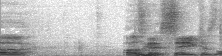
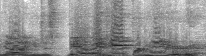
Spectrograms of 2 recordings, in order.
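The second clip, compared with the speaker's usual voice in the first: mocking jab; 9 semitones higher, 5 dB louder than usual. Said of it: "And he's like".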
